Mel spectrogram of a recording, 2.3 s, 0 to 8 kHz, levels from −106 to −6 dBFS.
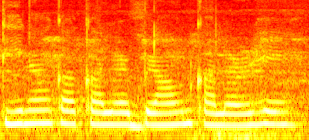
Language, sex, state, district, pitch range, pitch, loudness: Hindi, female, Arunachal Pradesh, Lower Dibang Valley, 220-245 Hz, 230 Hz, -11 LUFS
